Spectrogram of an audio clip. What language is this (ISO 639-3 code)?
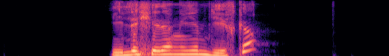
kab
